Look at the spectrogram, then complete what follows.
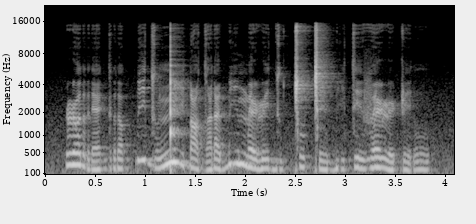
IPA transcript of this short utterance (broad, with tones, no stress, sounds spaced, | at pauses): ɭ ɒ˥ r æ˩˧ ɡ r ɒ˧˩ k͡p i˥ d o˩˧ ŋ͡ǃ i˥˧ ɗ ɒ˧˩ dˤ u˩˧ ɾ e˧˩ ɓ i˥ m æ˥˧ ɭ e˥˧ d u˧ ǀ o˥˧ ǀ e˧˩ ɓ i˧ t e˥˧ v æ˥ ɭ e˩˧ ʈ e˧˩ ɾ o˥˧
